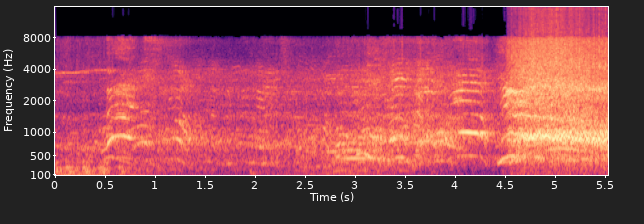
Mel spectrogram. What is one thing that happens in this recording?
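A stadium crowd chants and sings loudly.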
